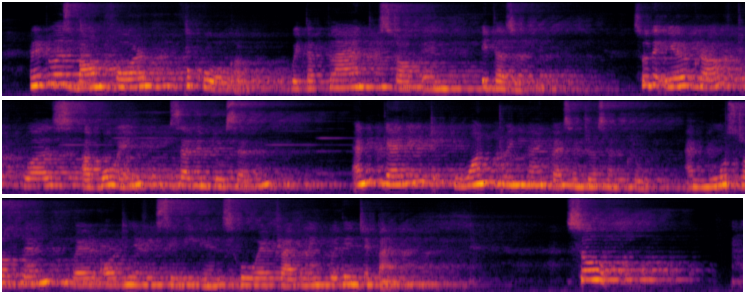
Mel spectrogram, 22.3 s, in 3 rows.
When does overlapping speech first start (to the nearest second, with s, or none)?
none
